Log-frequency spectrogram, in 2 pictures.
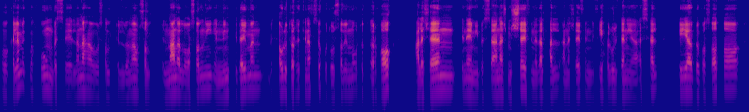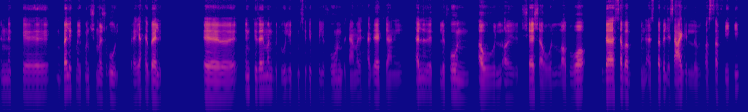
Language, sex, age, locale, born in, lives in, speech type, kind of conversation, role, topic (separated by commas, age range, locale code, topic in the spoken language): Arabic, male, 20-24, ar-EG, Egypt, Germany, conversation, advice, advisor, إزاي أقدر أعمل طقوس بسيطة بالليل تقلل توتري قبل ما أنام؟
